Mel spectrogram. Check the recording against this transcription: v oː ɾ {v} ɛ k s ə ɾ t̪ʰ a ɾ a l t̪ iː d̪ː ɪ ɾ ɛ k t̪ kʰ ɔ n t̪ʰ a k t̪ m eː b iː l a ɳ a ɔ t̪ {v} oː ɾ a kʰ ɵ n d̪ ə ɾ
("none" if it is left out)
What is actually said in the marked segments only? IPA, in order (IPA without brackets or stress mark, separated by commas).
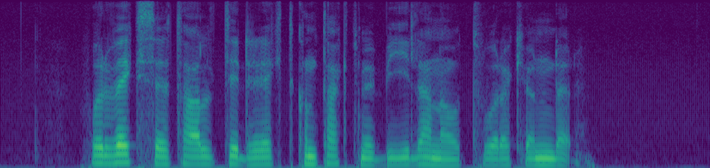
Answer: v, v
